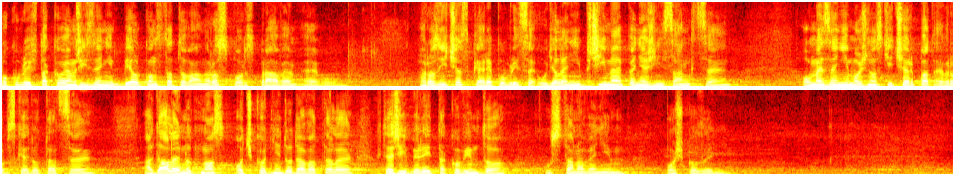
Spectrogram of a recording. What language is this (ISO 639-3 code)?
ces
